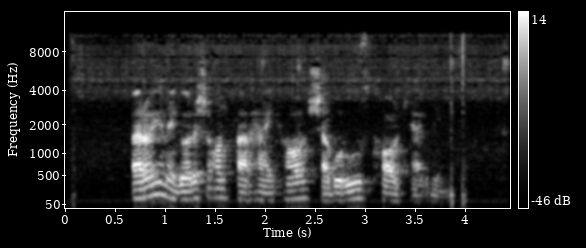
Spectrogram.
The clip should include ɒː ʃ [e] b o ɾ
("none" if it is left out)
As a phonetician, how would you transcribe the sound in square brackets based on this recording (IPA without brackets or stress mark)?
æ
